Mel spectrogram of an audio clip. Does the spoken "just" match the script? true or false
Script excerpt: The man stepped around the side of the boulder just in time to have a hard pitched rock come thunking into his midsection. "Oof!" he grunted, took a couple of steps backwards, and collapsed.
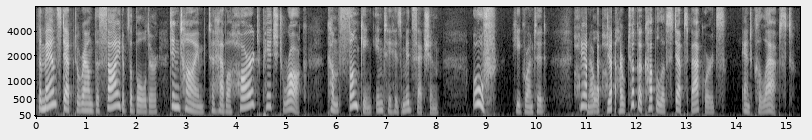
false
